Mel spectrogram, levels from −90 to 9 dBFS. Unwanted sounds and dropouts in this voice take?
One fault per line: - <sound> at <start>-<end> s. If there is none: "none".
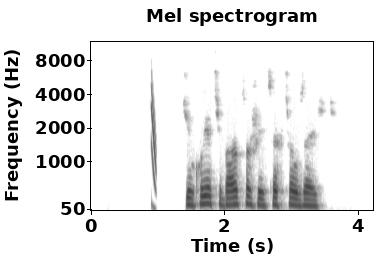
- chirp at 0.9-1.0 s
